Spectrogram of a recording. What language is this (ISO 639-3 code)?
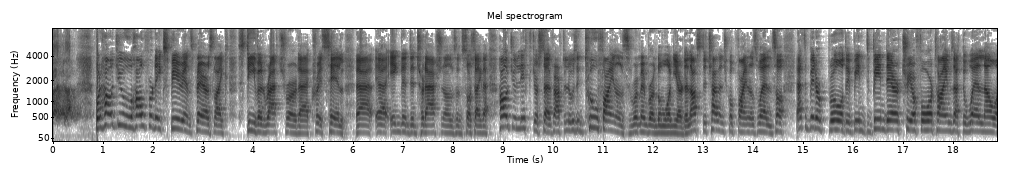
eng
